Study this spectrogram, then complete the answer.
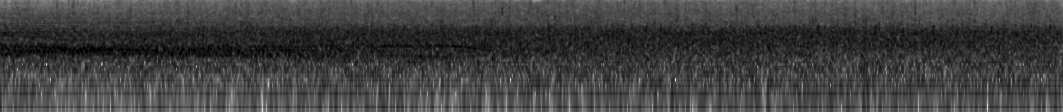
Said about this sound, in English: This is the biggest pipe band ever here on stage in Malta. Give them an enormous applause for making the difference. Malta Pipe Band!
